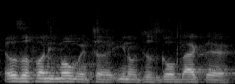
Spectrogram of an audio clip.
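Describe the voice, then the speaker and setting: A man's voice: medium pitch, steady tone, fast talker, dark tone. Laid-back man in an echoey room. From Puerto Rico. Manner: laid-back, many "you know" fillers. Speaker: podcast guest, tax preparer. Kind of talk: casual chat. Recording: roomy echoey hall.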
